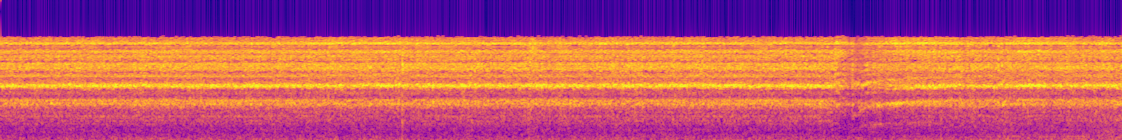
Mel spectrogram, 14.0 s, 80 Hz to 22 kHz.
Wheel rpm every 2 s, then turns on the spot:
160, 160, 160, 160, 160, 140, 160.
none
